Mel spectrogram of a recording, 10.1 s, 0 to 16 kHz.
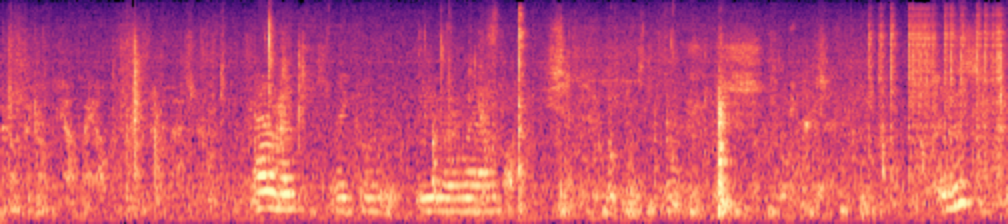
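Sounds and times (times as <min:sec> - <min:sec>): rapid small clicks: 0:08.6 - 0:10.0.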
